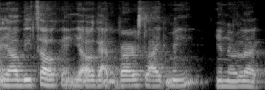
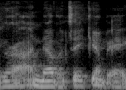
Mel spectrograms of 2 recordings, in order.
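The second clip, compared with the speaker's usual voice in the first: soft, tearful speech, words sobbed out; 13 dB quieter than usual. Admitting a past vow never to take him back: mock crying while talking. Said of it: "crying at the same time".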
